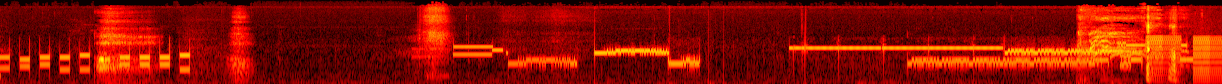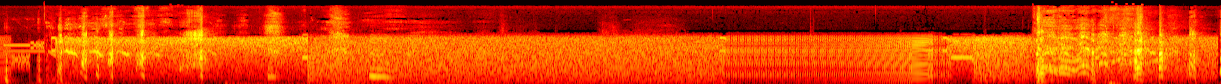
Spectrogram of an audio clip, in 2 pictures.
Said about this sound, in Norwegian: Du måtte bruke det til dial-up-modem. Har du dial-up-lyden der? Ja, det, vet du. Har de gode gamle modemene.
